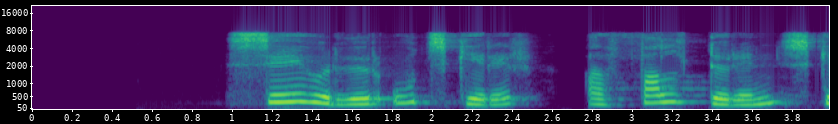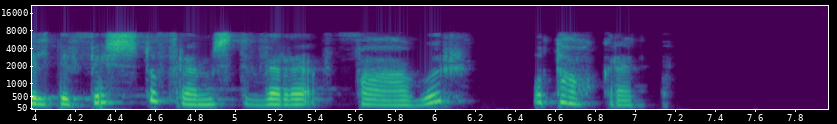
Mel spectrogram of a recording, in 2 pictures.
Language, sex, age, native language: Icelandic, female, 30-39, Icelandic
